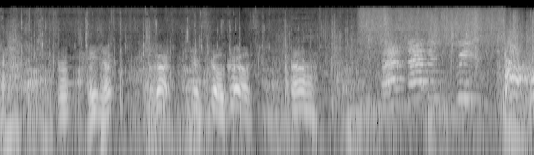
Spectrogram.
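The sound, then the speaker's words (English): A large dog wearing a priest's collar lets out a run of eager barks and throaty growling yelps as it jumps up and knocks a man flat on his back, then wet, breathy slobbering and panting noises as it slobbers at his face and keeps vocalizing. “The dog jumps up and knocks Ben flat on his back, then slobbers amiably at his face.”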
